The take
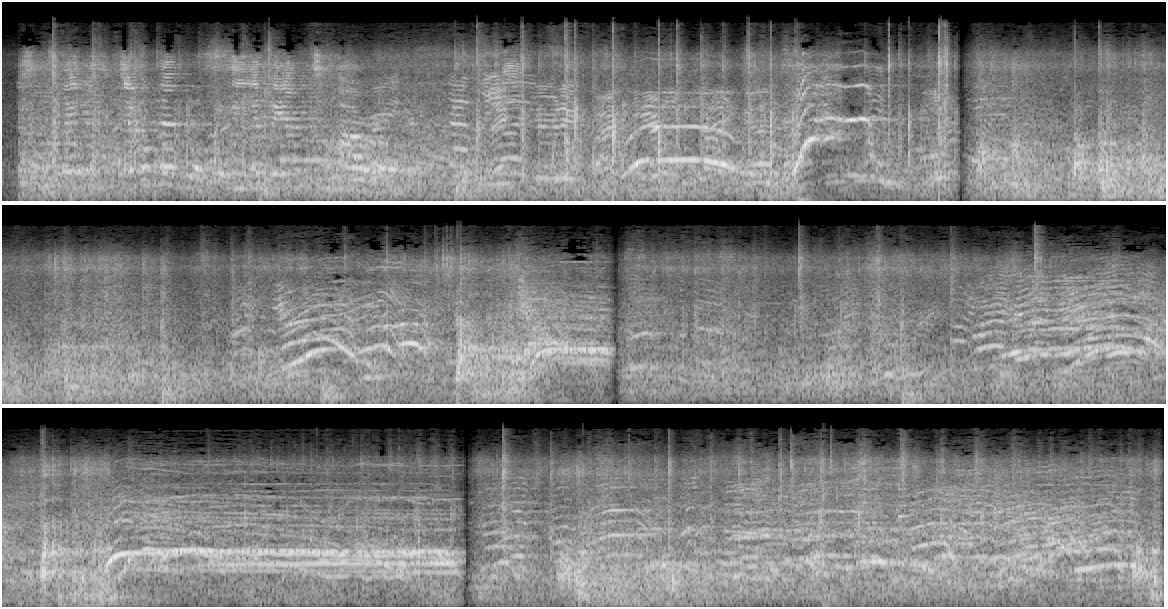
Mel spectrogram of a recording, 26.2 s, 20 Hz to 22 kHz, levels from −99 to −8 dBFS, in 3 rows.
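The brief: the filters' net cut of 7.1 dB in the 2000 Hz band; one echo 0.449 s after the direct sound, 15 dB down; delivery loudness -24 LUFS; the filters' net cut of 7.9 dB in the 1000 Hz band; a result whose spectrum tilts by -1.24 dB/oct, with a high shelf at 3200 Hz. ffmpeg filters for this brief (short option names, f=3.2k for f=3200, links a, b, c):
-af "equalizer=f=1k:t=o:g=-8.5,equalizer=f=2k:t=o:g=-8.5,highshelf=f=3.2k:g=6.5,aecho=1:1:449:0.178,volume=1.5dB"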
